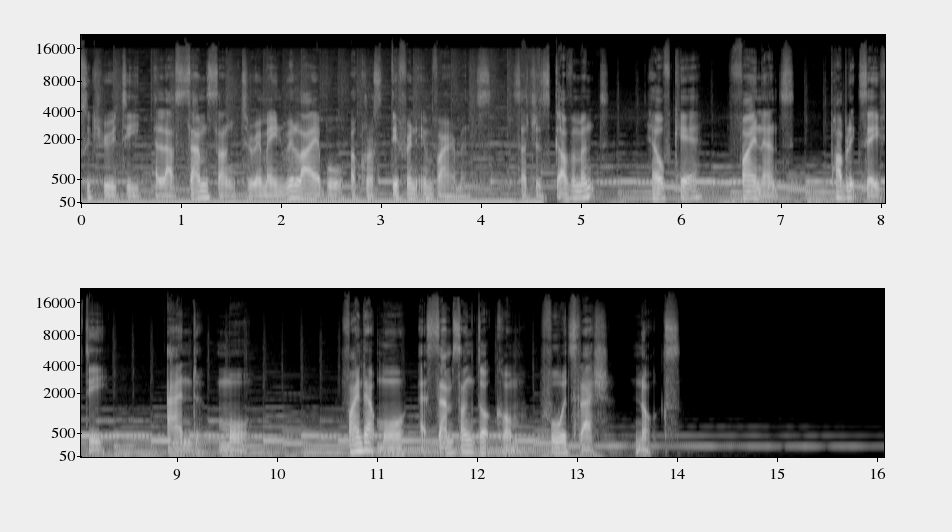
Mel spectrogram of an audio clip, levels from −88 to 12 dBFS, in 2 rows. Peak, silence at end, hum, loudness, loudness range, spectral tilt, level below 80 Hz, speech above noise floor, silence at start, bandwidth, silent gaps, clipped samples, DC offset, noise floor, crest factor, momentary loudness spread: -2 dBFS; 1.7 s; none; -19 LUFS; 4 LU; -5.5 dB/octave; -30 dBFS; 32 dB; 0 s; 18 kHz; none; under 0.1%; under 0.1%; -50 dBFS; 18 dB; 11 LU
